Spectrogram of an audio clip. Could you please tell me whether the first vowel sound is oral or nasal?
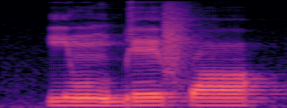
nasal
